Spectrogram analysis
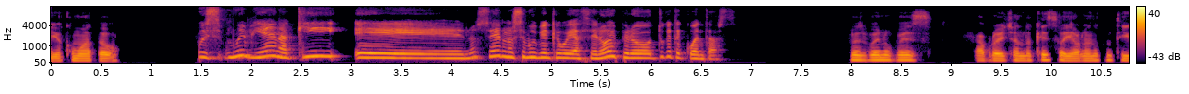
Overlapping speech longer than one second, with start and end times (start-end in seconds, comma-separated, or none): none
